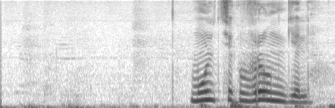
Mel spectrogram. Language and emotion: Russian, neutral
